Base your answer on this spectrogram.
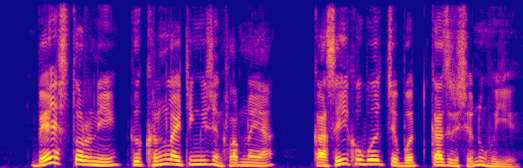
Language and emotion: Bodo, disgusted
